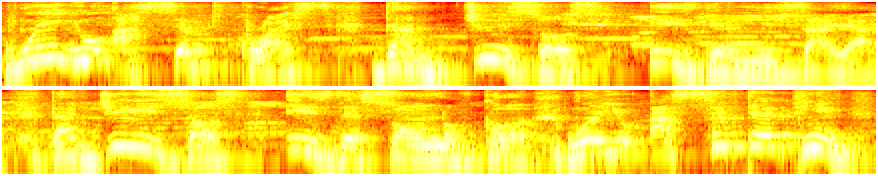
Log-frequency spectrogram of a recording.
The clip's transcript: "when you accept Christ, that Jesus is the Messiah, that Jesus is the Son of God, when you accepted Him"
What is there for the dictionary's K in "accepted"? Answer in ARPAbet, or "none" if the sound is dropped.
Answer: K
